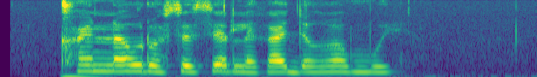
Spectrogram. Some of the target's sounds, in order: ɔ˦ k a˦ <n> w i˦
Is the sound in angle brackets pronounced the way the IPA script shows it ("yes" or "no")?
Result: no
